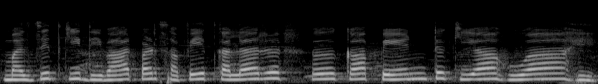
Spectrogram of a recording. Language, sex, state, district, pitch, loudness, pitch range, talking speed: Hindi, female, Maharashtra, Nagpur, 245 Hz, -24 LUFS, 225-255 Hz, 120 wpm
